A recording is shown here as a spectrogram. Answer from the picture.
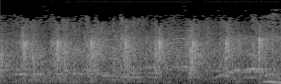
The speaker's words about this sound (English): Clap your hands and give him praise right now.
